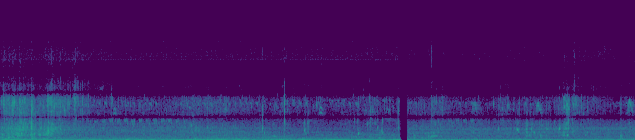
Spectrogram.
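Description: Canoe paddle dipping and pulling through calm water, with small splashes and drips off the blade over a steady low background rumble. The sound cuts out for an instant about eight seconds in.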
